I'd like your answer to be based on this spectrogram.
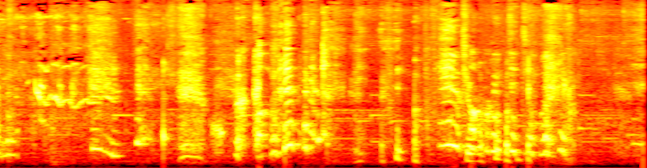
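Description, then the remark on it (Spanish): Someone sputters and chokes on swallowed saliva after breathing, talking and swallowing at the same time, with gasping, coughing bursts, while several people burst into loud, wheezing laughter throughout. “Oh, una, acción tan básica del cuerpo humano como es tragar saliva y lo hace mal.”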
